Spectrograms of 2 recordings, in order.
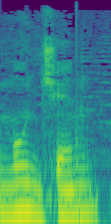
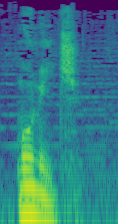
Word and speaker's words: Múnich: Es decir, si de la misma manera que no se dice München y se dice Múnich. Hay gente que cree que Múnich es la forma correcta en alemán y dice Múnich. Y no es así, es Múnich, porque es en español, Múnich.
